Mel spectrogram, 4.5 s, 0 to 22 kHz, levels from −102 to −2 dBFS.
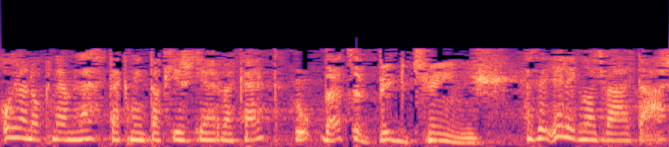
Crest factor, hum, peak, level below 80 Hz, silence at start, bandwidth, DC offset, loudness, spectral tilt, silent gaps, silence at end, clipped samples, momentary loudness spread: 16 dB; none; 0 dBFS; -52 dBFS; 0 s; 5.8 kHz; under 0.1%; -15 LUFS; -8.5 dB/octave; none; 0 s; under 0.1%; 2 LU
